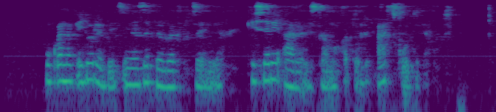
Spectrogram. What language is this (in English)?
Georgian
